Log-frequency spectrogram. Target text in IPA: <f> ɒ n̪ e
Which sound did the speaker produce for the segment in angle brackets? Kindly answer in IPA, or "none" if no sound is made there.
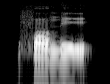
f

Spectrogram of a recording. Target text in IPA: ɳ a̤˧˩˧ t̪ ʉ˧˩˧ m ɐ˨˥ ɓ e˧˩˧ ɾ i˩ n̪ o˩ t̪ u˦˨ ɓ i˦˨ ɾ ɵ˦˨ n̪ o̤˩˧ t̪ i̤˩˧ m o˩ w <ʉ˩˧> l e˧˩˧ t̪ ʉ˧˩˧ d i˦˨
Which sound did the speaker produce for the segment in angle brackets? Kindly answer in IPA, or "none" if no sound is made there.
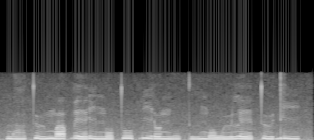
ʉ˩˧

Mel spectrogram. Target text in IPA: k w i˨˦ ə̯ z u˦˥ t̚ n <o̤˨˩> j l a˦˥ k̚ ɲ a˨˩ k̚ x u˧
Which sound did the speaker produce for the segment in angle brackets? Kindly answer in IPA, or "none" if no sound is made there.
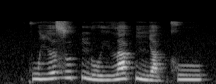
o̤˨˩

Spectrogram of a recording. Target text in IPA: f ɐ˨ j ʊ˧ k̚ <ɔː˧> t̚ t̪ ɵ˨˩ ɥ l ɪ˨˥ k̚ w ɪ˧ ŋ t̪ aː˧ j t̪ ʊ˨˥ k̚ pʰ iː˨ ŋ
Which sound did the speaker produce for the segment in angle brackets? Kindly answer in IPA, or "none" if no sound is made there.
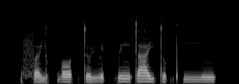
ɔː˧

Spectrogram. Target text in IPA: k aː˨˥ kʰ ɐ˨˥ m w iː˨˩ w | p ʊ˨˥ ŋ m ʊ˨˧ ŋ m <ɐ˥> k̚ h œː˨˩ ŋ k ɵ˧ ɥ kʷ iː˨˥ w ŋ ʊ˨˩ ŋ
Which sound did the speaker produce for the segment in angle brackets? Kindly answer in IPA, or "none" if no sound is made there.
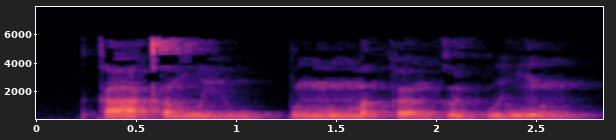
ɐ˥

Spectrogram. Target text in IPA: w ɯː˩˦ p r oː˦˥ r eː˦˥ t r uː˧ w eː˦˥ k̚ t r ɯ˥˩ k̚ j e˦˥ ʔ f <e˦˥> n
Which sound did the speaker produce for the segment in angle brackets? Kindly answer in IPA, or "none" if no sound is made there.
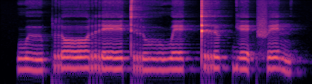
e˥˩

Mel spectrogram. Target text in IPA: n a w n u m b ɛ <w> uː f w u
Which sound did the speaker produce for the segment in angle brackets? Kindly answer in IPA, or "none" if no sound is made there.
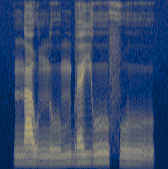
j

